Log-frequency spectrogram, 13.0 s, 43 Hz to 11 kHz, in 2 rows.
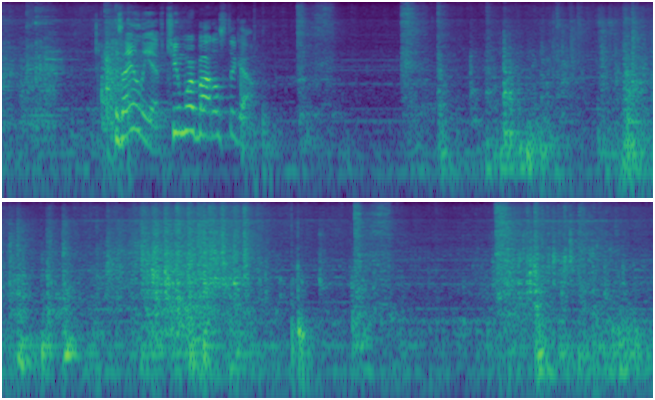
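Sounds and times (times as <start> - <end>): machine mechanism running: 2.8 - 13.0
plastic bottles clattering: 4.3 - 10.6, 11.3 - 13.0.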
